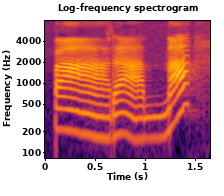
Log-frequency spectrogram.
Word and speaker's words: Paranaguá: letras g u a lembrando que o a tem aqui o acento o acento agudo porque a sílaba gua é a sílaba mais forte desta palavra é a sílaba tônica Então nós vamos repetir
